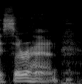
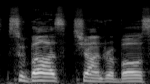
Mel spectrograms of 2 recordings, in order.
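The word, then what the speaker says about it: Subhas Chandra Bose: I speak of him half the time I say Siran uh by accident as in Siran Siran but it's subas Shandra BOS and sometimes when I'm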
